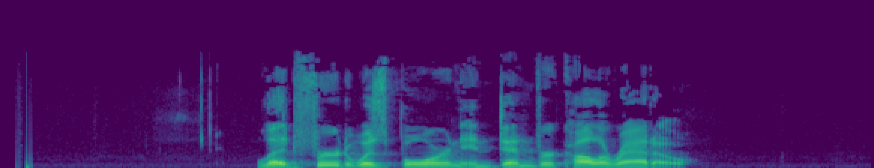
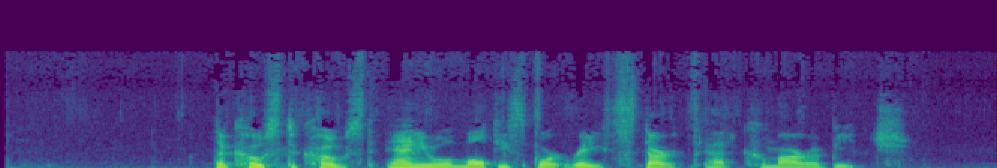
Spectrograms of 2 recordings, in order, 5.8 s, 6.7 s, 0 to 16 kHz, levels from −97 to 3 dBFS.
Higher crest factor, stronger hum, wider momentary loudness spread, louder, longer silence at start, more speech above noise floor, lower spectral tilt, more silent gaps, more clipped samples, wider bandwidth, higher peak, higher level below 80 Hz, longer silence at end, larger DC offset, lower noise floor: about the same, 20 dB vs 18 dB; neither; about the same, 10 LU vs 11 LU; second, -27 LUFS vs -18 LUFS; first, 1.7 s vs 1.45 s; first, 55 dB vs 46 dB; second, -4.5 dB/octave vs -8 dB/octave; neither; neither; about the same, 11 kHz vs 11 kHz; second, -10 dBFS vs -2 dBFS; second, -72 dBFS vs -46 dBFS; first, 1.3 s vs 0.65 s; neither; first, -81 dBFS vs -64 dBFS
